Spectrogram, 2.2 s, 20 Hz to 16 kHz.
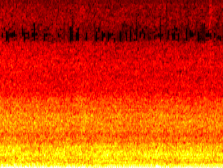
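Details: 2012 Honda Civic idling after a muffler adapter repair of the broken exhaust, which was loud before. Soft, steady low hum with no blatting or rasp from the tailpipe. The exhaust sounds sealed and normal again.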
